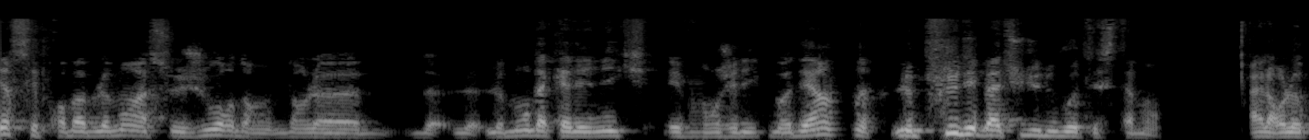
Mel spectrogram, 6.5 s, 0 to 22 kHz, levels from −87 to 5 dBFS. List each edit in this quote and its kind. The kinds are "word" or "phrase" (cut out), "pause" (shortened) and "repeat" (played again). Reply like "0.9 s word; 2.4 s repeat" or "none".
4.4 s pause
